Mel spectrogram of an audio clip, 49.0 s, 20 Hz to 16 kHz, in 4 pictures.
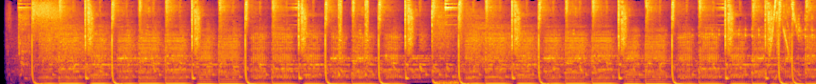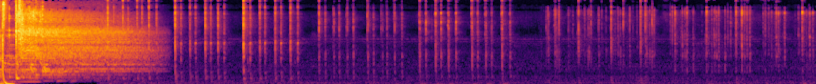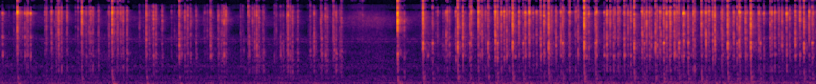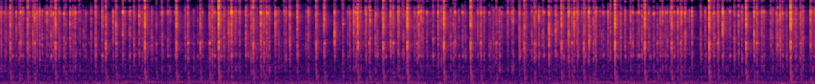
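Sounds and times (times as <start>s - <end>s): mechanical keyboard typing: 13.8s - 29.7s, 30.4s - 48.9s.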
